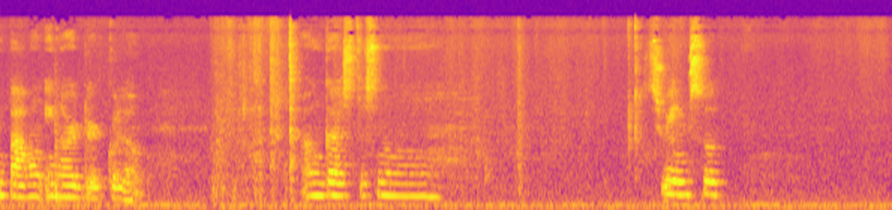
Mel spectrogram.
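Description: Fabric rustles as a young woman handles a piece of clothing.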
